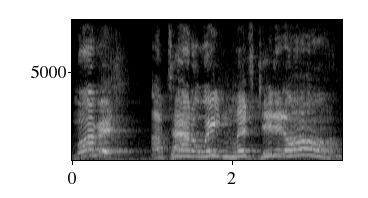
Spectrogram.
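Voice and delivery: high, yelled call from outside; impatient duelist hollering from the street; shouted challenge. Acted. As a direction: yell for him to come out and fight.

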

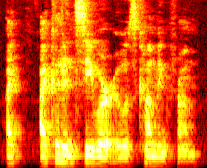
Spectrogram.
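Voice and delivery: a touch of distress, forcing words out; shaky voice. Acted. Father recalling abduction to officer, mildly shaky. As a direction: struggle slightly to get the words out. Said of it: "His voice got shakier".

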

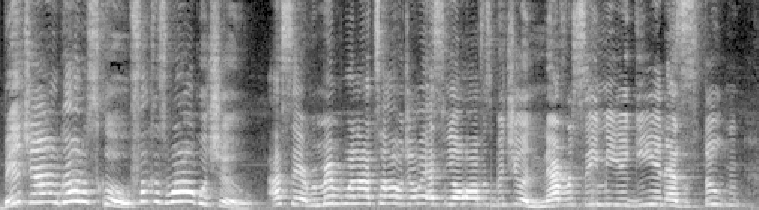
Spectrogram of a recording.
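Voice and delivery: high, loud mock cussing out; retold yelling. Yelling back at the teacher who asked why she's not in school. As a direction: yell it at the teacher like you mean it.

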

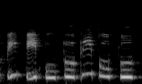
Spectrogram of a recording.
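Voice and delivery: very high sung beeps and boops like a keypad; mimicked dial tones. GM dialing the Falcons, squeaky keypad beeps. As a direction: chirp out the phone buttons high.

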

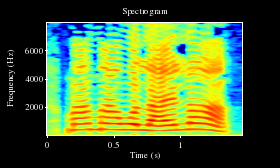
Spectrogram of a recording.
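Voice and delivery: high, loud joyful shout; running to mom, calling ahead. Acted. Child runs toward mother. (跑向妈妈时高声呼喊)

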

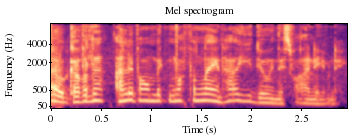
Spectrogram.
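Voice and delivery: cheeky British catchphrases to get into the accent. Shown as a demonstration. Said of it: "gets me kinda into the accent".

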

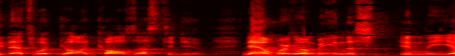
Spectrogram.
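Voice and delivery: usual speaking voice

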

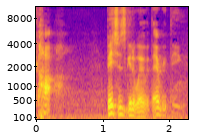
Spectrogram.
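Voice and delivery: low, fast sneering whisper; mock gloating whisper. Mocking a troll who gloats online, in a low whisper. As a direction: hiss it like a smug troll gloating.

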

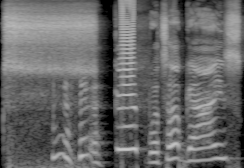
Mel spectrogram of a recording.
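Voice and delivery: very high, loud muffled bubble voice. Pretend. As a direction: squeal as if trapped in a bubble. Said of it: "Is that me in, like, in a bubble?".

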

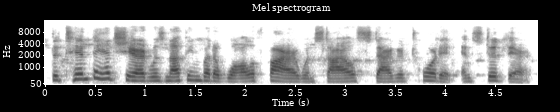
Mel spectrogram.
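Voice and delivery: plain reading voice

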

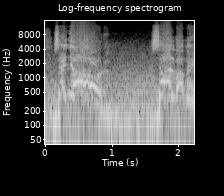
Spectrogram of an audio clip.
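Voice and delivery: very high, loud scream; desperate cry for help. Acted. Peter sinking in the waves screams to Jesus. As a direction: scream for rescue while sinking.

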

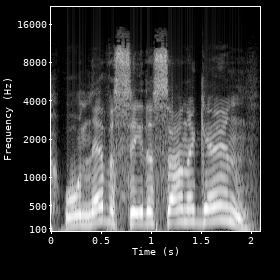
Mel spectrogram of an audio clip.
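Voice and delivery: high, loud frightened wail; despairing. A narrator's reading. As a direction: cry out as if all is lost. Everyone quakes and quivers.

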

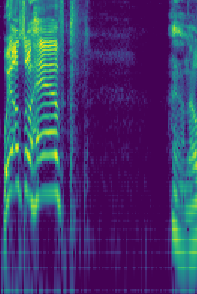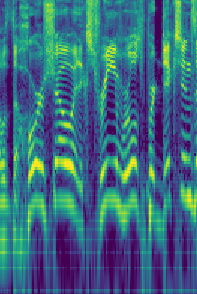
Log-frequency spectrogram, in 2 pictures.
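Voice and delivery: punchy podcast announcer read; show announcer. Acted. Host announces tonight's podcast topics to listeners, announcer style. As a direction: hype up tonight's line-up. Reads the show's opening rundown.

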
